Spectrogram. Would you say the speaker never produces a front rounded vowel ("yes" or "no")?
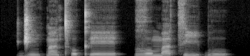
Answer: yes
